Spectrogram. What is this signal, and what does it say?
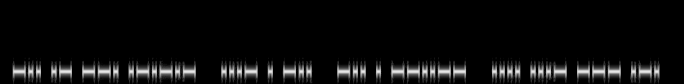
Morse code, heard as a keyed tone, about 31 wpm, 600 Hz. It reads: DAG. VED DE, HVOR
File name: Ferie QRQ 31wpm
